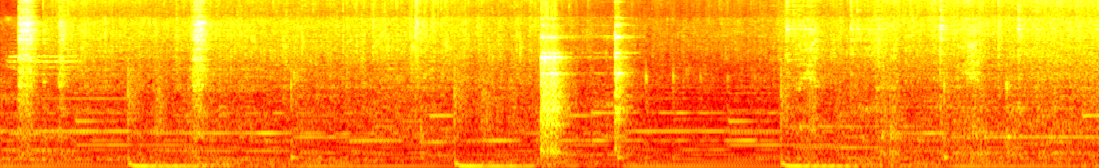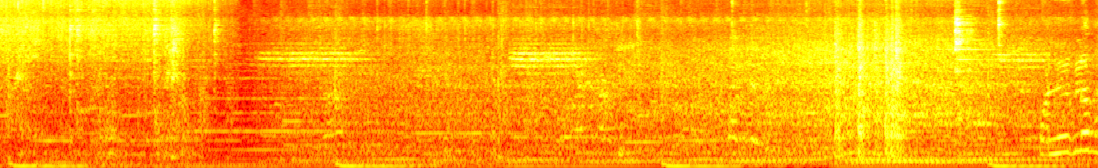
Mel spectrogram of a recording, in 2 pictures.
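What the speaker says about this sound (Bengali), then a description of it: "এরপর পনিরগুলো আমি একটু ভেজে নিচ্ছি।" Paneer cubes fry in a little white oil in a wok, crackling and sizzling close and loud with occasional clanks of stirring, while a voice speaks over the cooking.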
